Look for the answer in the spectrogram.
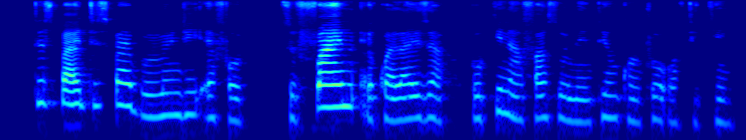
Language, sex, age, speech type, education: Nigerian Pidgin, female, 15-29, spontaneous, tertiary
